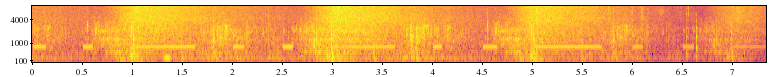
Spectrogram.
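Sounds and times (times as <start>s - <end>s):
rhythmic whooshing water: 0.0s - 6.1s
electronic rowing metronome beeps: 0.0s - 7.3s.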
